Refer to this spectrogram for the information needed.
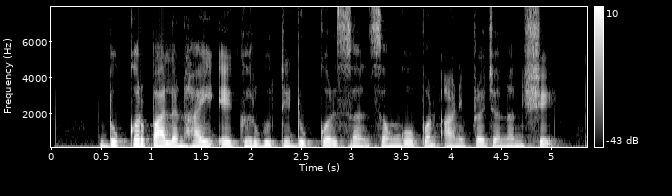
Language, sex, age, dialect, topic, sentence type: Marathi, female, 31-35, Northern Konkan, agriculture, statement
